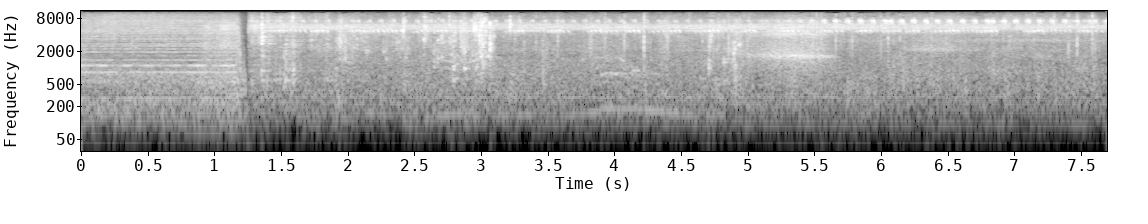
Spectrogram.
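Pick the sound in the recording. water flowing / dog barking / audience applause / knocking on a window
water flowing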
